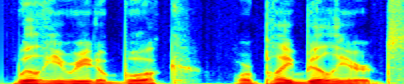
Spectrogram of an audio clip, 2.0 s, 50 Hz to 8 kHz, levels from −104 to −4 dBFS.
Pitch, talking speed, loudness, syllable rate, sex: 90 Hz, 235 wpm, -17 LUFS, 5.1 syllables/s, male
